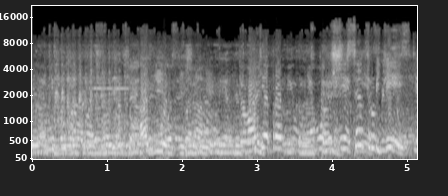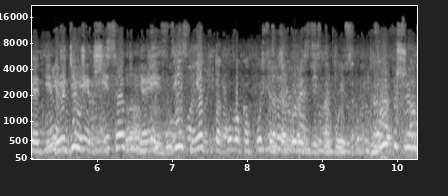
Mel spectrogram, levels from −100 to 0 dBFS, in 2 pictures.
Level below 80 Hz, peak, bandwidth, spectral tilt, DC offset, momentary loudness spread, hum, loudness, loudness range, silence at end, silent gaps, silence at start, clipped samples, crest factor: -46 dBFS; -8 dBFS; 15 kHz; -4.5 dB/octave; under 0.1%; 4 LU; none; -17 LUFS; 1 LU; 0 s; none; 0 s; under 0.1%; 10 dB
